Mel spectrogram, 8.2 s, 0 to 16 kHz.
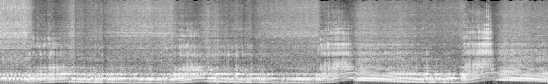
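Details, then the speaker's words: Toyota MR2 ZZW30 petrol four, repaired after rod bearing trouble, with homemade TIG-welded stainless exhaust and switchable silencer valve: revs smoothly up and down several times, crisp exhaust note, no knock or tapping. "Quand c'est avec le silencieux, on l'entend de manière subtile, quelque chose que j'aime quand je vais utiliser la voiture dans la rue, et quand je l'utilise pour des lots, je peux désactiver le silencieux et le faire sonner."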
